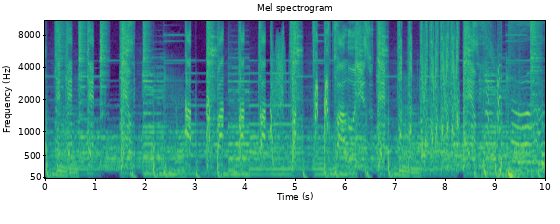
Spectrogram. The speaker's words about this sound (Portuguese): com o scratch do DJ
